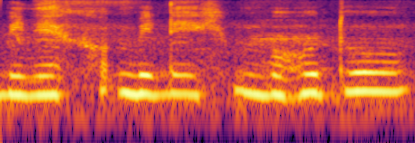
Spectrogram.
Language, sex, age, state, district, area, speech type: Assamese, female, 18-30, Assam, Kamrup Metropolitan, urban, spontaneous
